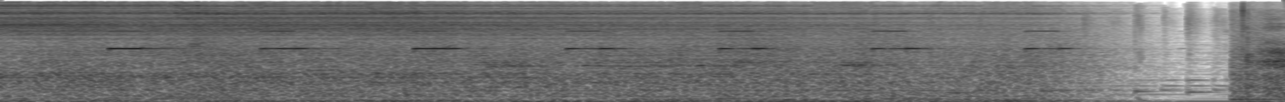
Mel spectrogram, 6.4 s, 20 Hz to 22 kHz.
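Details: Oxygen supply alarm on a GLP HFNC-01 high-flow nasal cannula device: repeated short high beeps over loud steady machine noise.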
